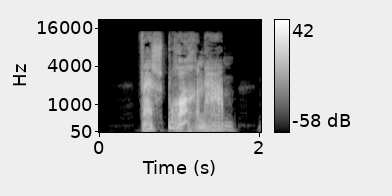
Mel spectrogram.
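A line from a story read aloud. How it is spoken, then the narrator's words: Croaking raven. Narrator (German): krächzte der Rabe Abraxas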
